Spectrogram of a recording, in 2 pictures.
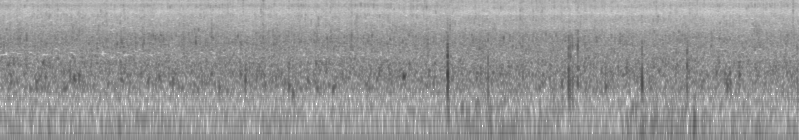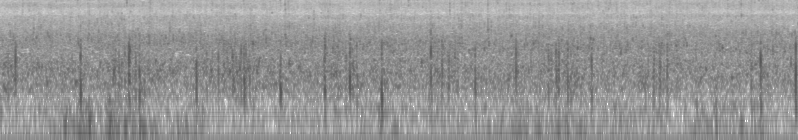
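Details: Quiet, steady patter of dripping water and rain-like hiss, with no animal voices.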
